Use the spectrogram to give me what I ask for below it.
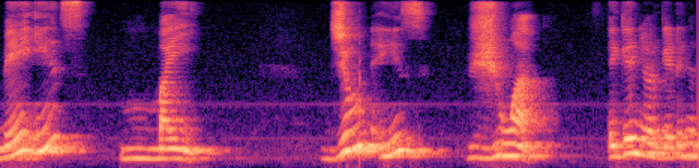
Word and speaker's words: Juin: June is Juin. Again, you are getting a nasal pronunciation here. It's not Juan, no, Juin.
